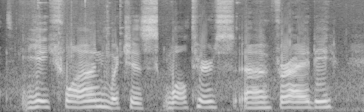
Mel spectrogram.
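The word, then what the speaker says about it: Yi Xuan: But this one is a Yishwan. What is it? Yuwan, which is Walter's uh variety. Yuan.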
